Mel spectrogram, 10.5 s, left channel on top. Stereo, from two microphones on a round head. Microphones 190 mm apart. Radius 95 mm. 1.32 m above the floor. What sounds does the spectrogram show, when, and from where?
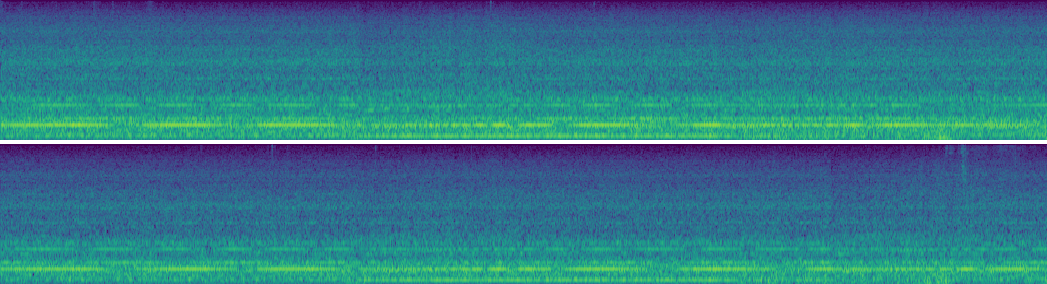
Only background noise.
